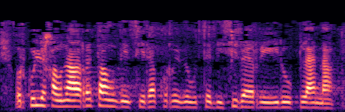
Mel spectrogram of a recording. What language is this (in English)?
Basque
